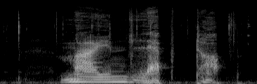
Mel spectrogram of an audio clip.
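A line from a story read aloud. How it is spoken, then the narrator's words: Whisper. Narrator (German): flüsterte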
